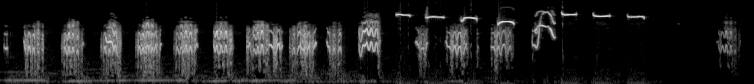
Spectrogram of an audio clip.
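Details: Baby squirrel calls used to encourage unweaned baby squirrels, eyes open or still closed, to feed: a fast run of about ten short, scratchy chirps, then sharp high whistled notes and squeaks, with a faint low hum beneath.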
